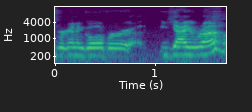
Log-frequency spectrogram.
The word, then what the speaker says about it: Yaira: we're to go over jaira oh i said it right i'm proud of myself i keep i think i was i kept saying like era or something like i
